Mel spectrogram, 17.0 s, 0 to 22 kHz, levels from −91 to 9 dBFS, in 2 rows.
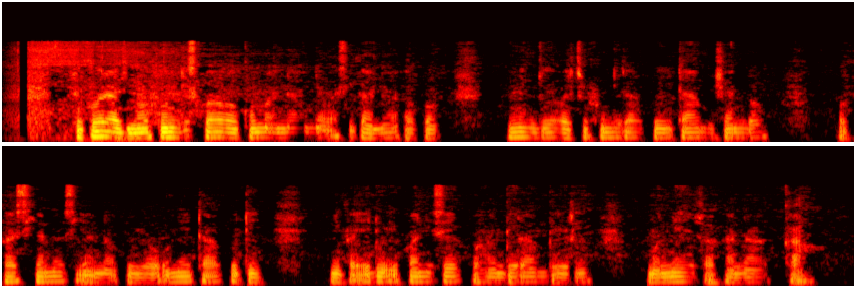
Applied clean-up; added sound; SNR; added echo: none; none; none; none.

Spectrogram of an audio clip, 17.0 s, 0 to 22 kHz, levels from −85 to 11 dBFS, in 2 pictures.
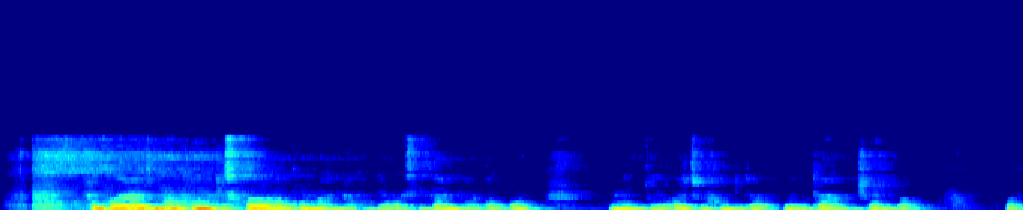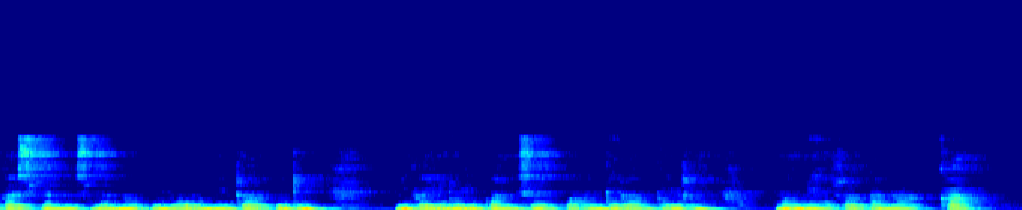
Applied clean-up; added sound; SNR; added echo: none; none; none; reverberation time 0.7 s.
